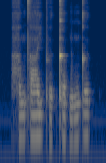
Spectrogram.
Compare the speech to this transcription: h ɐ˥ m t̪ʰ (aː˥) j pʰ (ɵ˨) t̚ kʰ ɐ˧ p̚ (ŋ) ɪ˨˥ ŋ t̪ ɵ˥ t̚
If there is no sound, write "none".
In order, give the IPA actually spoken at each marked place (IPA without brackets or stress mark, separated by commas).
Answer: aː˥, ɵ˨, ŋ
